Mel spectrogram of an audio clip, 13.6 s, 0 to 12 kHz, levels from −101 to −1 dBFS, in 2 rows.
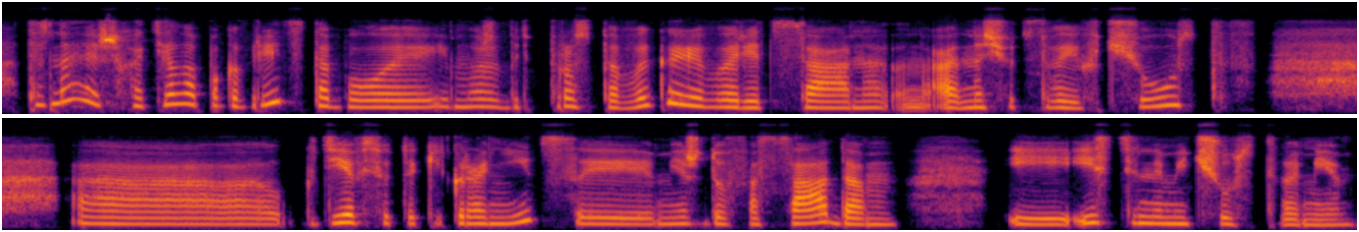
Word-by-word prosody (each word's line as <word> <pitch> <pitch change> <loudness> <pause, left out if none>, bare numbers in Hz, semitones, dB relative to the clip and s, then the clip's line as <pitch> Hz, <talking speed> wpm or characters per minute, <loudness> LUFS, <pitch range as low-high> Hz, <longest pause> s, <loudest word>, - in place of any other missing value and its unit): Ты 280 - -4
знаешь, 360 +2 +6
хотела 300 +5 -1
поговорить 275 - -3
с - - -15
тобой 210 -2 -1
и, 230 - -9
может 220 -1 -4
быть, 215 - -14
просто 225 -5 -3
выговориться 210 - +1
на 195 0 -6 0.2
а, - - +3
насчет 205 +2 +1
своих 195 -3 -4
чувств. 260 +5 -4 0.8
А, 185 -3 -1
где 215 +5 +5
всё-таки 205 -3 -4
границы 195 - -1
между 190 0 0
фасадом 185 -1 +3 0.5
и 175 -2 0
истинными 205 -3 0
чувствами? 165 -3 0
200 Hz, 110 wpm, -27 LUFS, 185-230 Hz, 0.8 s, знаешь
